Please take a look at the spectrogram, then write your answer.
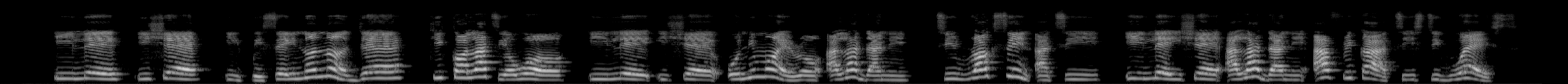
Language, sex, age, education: Yoruba, female, 15-29, tertiary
